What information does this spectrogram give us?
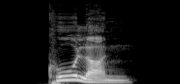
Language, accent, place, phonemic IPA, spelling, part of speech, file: German, Germany, Berlin, /ˈkoːlɔn/, Kolon, noun, De-Kolon.ogg
- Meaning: 1. colon (:) 2. colon (digestive system)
